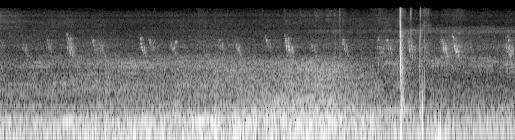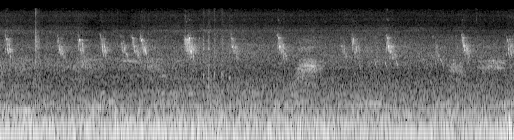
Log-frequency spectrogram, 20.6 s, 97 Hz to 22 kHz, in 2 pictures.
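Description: Faint outdoor ambience of small birds giving short, high chirps again and again, over a steady low hum and a soft rushing noise in the first half. A single sharp click comes about 8 seconds in.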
